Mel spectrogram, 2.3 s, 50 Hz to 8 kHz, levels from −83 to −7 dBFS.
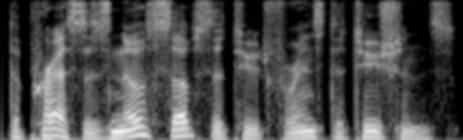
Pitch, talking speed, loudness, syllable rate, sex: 110 Hz, 180 wpm, -19 LUFS, 5.9 syllables/s, male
